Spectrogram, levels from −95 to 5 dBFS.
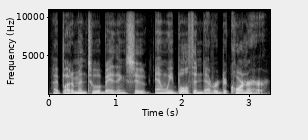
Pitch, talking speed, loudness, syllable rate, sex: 105 Hz, 255 wpm, -17 LUFS, 6.5 syllables/s, male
